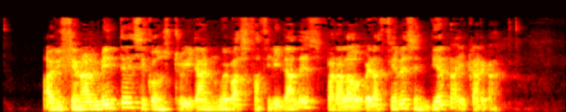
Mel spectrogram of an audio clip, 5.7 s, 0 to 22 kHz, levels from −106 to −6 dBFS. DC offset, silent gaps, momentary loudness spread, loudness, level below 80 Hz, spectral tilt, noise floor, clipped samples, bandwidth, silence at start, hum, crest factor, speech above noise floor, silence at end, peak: under 0.1%; none; 7 LU; -19 LUFS; -52 dBFS; -6 dB/octave; -62 dBFS; under 0.1%; 11.5 kHz; 0.45 s; none; 18 dB; 44 dB; 0.65 s; -2 dBFS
